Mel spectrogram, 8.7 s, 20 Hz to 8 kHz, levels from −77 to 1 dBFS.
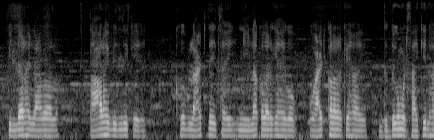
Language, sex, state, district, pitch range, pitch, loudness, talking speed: Hindi, male, Bihar, Vaishali, 120-125 Hz, 125 Hz, -25 LUFS, 165 wpm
